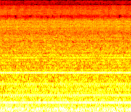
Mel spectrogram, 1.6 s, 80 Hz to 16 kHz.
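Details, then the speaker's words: Original MFM hard drive in an old Compaq 386 that used to squeal and squawk by this point, after a simple fix, about a minute in: smooth constant hum with steady tones, no squeal or chirp. Normal hard drive spin. "sounds pretty good to me."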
